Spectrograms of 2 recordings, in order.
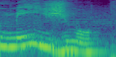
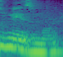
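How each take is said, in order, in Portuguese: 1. Ela é falada com sotaque carioca. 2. Ela é falada com sotaque paulistano. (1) "no Rio de Janeiro eles falam mesmo" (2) "Nós falamos mesmo"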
